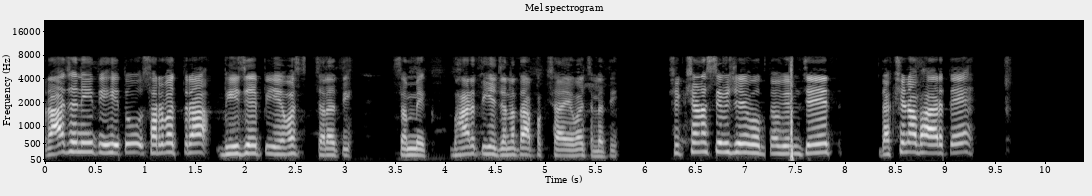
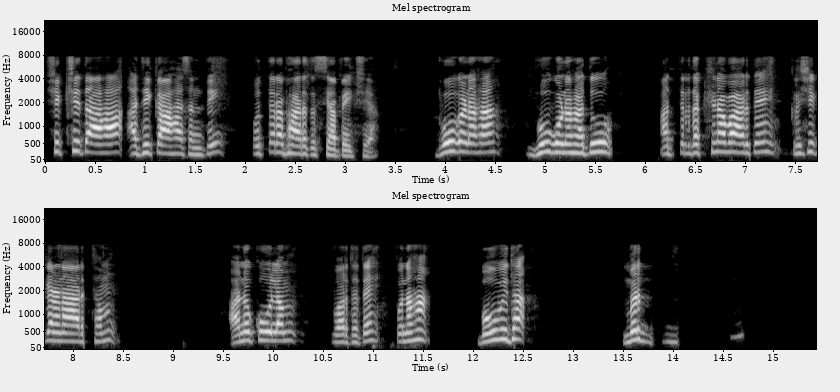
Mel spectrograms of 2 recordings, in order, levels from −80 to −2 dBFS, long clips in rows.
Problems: none marked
